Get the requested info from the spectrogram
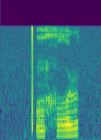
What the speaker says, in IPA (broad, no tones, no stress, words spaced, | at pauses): pʼõ hoɭ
